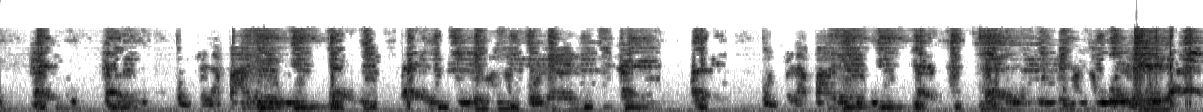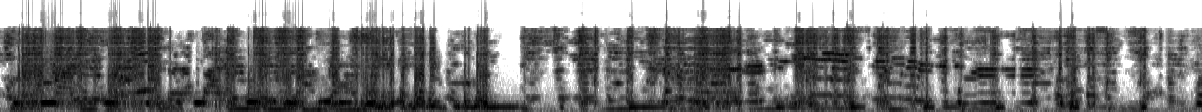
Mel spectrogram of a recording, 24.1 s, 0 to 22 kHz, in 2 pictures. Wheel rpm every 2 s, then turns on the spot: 0, 0, 0, 0, 0, 0, 0, 0, 0, 0, 0, 0.
none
